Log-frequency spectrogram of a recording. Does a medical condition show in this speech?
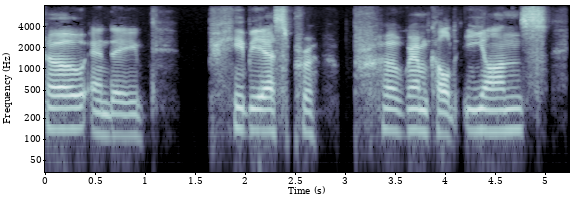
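Yes: stutter; here repeated sounds, prolonged sounds, blocks.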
